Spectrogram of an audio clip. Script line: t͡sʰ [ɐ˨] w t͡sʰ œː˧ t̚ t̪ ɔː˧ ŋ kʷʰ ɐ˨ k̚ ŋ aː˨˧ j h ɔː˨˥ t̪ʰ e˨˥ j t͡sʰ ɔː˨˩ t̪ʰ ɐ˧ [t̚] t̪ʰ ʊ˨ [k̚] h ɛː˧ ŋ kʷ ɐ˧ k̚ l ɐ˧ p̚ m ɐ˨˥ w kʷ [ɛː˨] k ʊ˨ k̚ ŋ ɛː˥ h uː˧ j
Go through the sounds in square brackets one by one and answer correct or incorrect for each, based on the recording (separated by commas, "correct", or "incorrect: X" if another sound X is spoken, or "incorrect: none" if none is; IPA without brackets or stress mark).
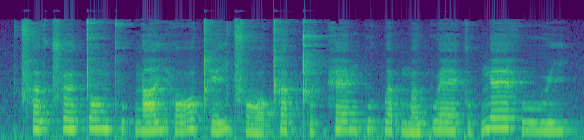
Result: correct, incorrect: k̚, correct, incorrect: ɛː˧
